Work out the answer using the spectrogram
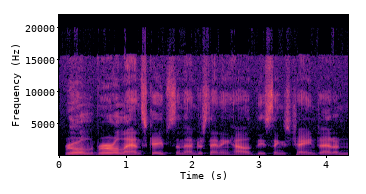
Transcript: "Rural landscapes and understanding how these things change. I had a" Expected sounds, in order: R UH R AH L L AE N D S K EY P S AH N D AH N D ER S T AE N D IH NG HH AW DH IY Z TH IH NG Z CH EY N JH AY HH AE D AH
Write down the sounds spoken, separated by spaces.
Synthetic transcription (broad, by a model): R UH R L L AE N D S K EY P S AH N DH AH N D ER S T AE N D IH NG HH AW DH IY Z TH IH NG Z CH EY N JH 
